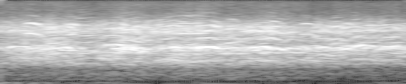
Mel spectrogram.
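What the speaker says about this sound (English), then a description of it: "the geese kept coming in earnest." Snow geese honking in a flock during migration, with dense overlapping nasal calls that carry on continuously and loudly, as though many birds are calling together close by.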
